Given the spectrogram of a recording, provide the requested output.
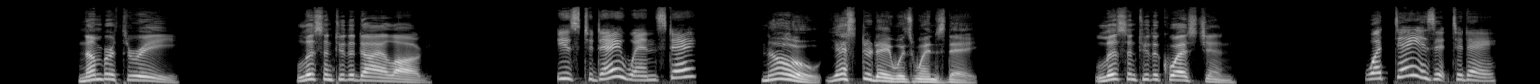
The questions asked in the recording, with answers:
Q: What day is it today?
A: It's Thursday.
